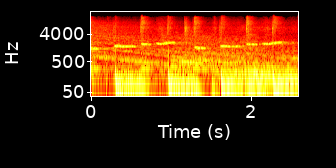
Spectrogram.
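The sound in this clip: A person whistles a bright tune over a musical backing, the melody moving through short, steady phrases above a rhythmic accompaniment, with no voices.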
